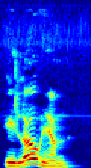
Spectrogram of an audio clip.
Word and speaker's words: Elohim: And the original language word for the Genesis chapter 1 up through Genesis 2, verse 3, pronounced Elohim, is spelled E-L-O-H-I-M.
